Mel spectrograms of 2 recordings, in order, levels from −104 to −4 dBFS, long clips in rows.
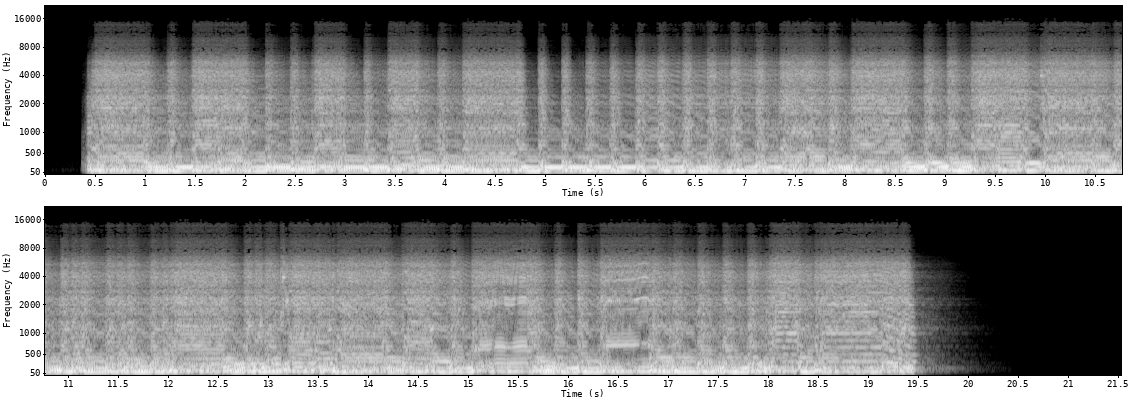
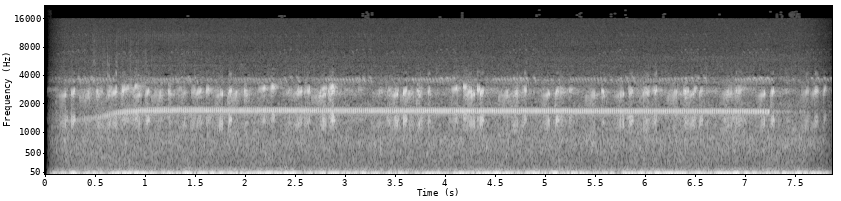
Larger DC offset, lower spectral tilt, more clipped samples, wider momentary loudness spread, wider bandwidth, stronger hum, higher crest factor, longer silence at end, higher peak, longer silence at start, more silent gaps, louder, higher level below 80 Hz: neither; first, -6.5 dB/octave vs -2.5 dB/octave; neither; about the same, 3 LU vs 5 LU; first, 9.4 kHz vs 7.4 kHz; neither; about the same, 14 dB vs 16 dB; first, 2 s vs 0 s; about the same, -2 dBFS vs 0 dBFS; first, 0.4 s vs 0.05 s; neither; first, -16 LUFS vs -19 LUFS; second, -32 dBFS vs -20 dBFS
